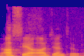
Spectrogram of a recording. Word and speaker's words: Asia Argento: And she is the mother of Asia Argento, Asia Argento, I believe is how she pronounces her name, yeah.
